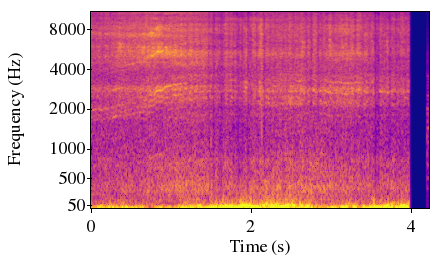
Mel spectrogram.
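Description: A 1/5-scale RC rock crawler's motor whining faintly as it drives, under a loud low rumble that grows louder about one and a half seconds in.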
